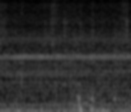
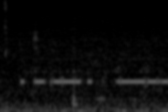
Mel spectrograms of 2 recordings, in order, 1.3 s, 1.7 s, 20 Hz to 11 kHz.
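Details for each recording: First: Zenith 5R086 tube radio on an isolation transformer, antenna connected, warming up: faint steady low hum with a thin high whistle and no station received; a leaky 0.0002 mica capacitor is suspected. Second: Zenith 5R086 radio after restoration, run through an isolation transformer with a signal generator fed through a capacitor into the phono pins: a clean, steady high tone comes through the speaker, so the phono audio stage works, though radio still leaks through.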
